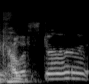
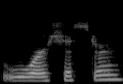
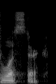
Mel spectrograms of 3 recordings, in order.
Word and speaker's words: Worcester: Like you say Worcester instead of like worister. It's Worcester.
